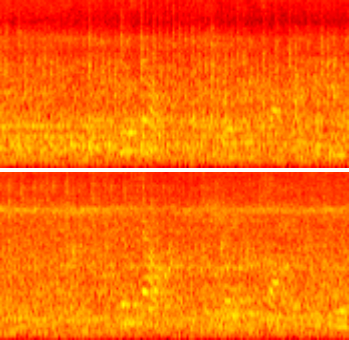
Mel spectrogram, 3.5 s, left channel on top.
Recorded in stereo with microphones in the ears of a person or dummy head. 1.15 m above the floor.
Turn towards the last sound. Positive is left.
turn(degrees=-10)  # may be behind; listen again after turning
